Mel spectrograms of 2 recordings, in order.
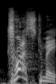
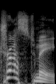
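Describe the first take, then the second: First: It is said in a forceful, insistent tone. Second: It is said in a soft, coaxing tone. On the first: The speaker is completely certain and demands belief. "at the beginning, it's, trust me. You've got to trust me. I'm so right" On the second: The speaker concedes doubt but still asks for belief. "And then 10 years later, it's like, yeah, but you can trust me"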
